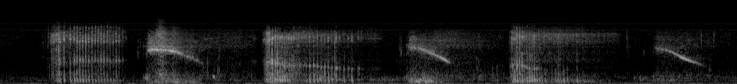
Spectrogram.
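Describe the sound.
A man snores in his sleep with six loud, rasping snores in a steady rhythm, several ending in a high whistling tone that falls in pitch.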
